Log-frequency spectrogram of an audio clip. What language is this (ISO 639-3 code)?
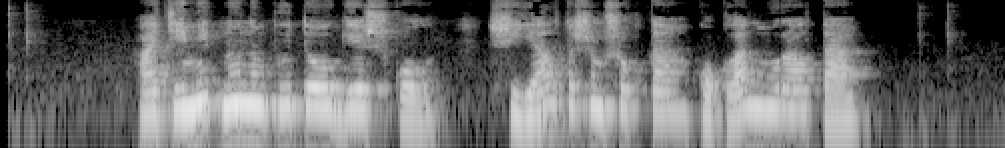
chm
